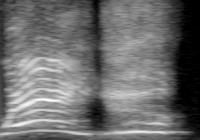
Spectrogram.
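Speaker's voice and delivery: high, loud shocked gasp; sharp gasp. Real, not acted. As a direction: suck in air in shock. Reacting to Paul Heyman scene.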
